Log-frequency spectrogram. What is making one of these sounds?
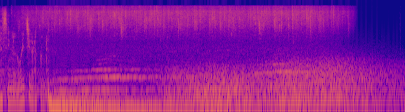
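Water sprays steadily from a shower.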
